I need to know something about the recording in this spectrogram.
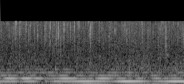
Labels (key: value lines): label: biophony, midshipman
recorder: SoundTrap 500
